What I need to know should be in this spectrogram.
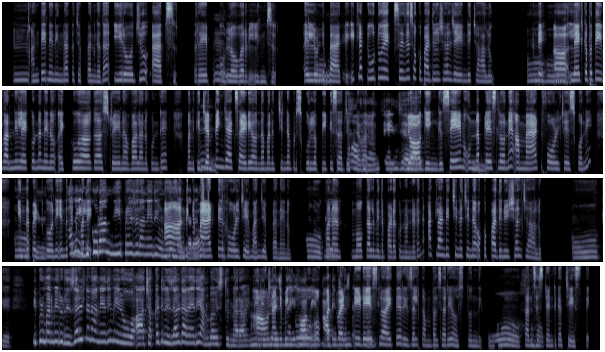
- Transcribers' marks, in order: in English: "యాబ్స్"; in English: "లోవర్ లింబ్స్"; in English: "బాక్"; in English: "టూ, టూ"; other background noise; in English: "జంపింగ్ జాక్స్"; tapping; in English: "స్కూల్‌లో పీటీ సార్"; laughing while speaking: "అవునవును. చేయించేవారు"; in English: "జాగింగ్ సేమ్"; other noise; in English: "మ్యాట్ ఫోల్డ్"; in English: "నీ"; in English: "మ్యాట్ హోల్డ్"; in English: "రిజల్ట్‌ను"; in English: "ట్వెంటీ డేస్‌లో"; in English: "హాబీ"; unintelligible speech; in English: "రిజల్ట్ కంపల్సరీ"; in English: "కన్సిస్టెంట్‌గా"; giggle
- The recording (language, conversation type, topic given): Telugu, podcast, ఈ హాబీని మొదలుపెట్టడానికి మీరు సూచించే దశలు ఏవి?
